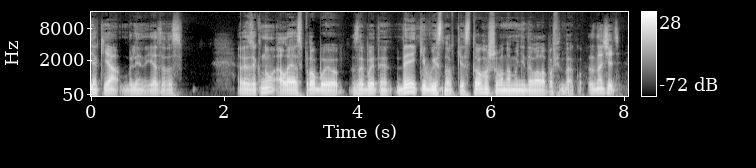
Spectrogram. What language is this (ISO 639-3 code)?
ukr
